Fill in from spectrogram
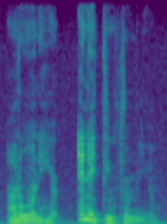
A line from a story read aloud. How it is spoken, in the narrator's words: Rain snapped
